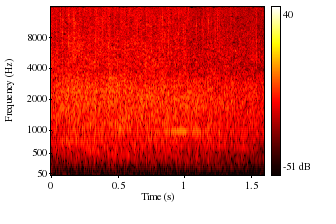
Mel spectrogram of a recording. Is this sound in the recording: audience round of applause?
yes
